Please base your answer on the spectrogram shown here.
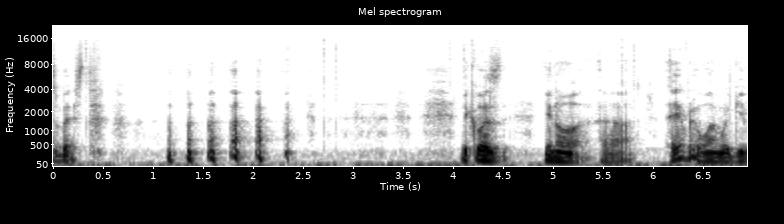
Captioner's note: Ketawa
